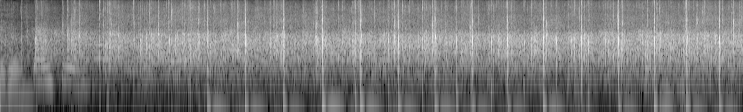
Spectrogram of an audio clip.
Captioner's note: applause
